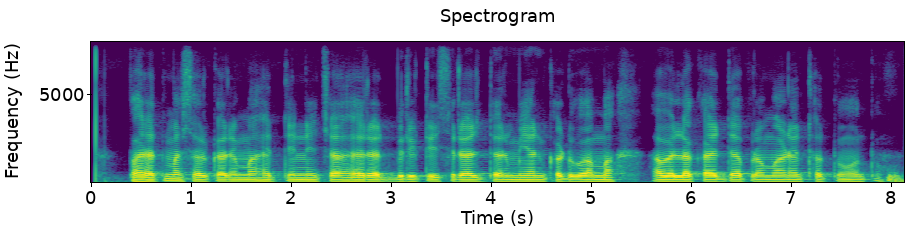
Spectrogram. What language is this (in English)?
Gujarati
